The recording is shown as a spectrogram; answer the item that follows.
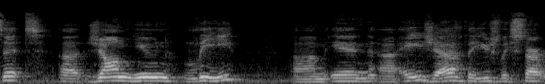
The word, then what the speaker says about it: Jeongeun Lee: her name is Li Zhong Yu and we pronounce it Jong Hyun Lee in Asia they usually start with their last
